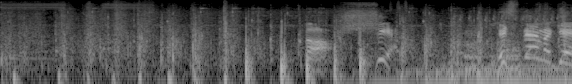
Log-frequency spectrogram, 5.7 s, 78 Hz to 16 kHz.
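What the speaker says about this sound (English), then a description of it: "Horse is here." Horse hooves clip-clop on the ground in the Red Dead Redemption 2 video game, a steady run of nearby footfalls, joined later by other game sounds and low rumbling.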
